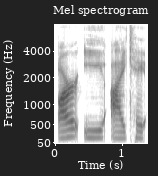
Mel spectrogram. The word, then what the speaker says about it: Reiki: Okay, I don't No, know how to pronounce that. I've heard it as Reiki. I don't know if it's right either. It's Reiki for those of you that are curious.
